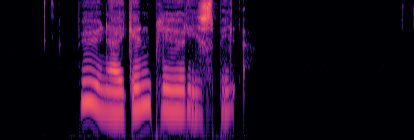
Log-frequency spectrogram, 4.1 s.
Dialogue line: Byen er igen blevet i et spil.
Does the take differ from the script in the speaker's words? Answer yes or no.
no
